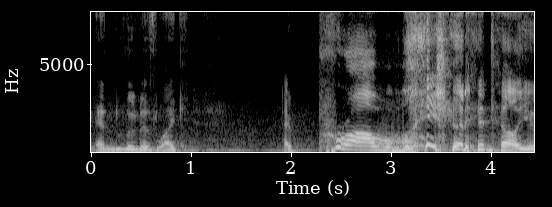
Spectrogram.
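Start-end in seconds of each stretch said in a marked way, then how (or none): 1.9-4.4 high, stretched-out, laughing hesitation; mock reluctance. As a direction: squeak it out with comic unease. Voices Luna reluctant to read letter.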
